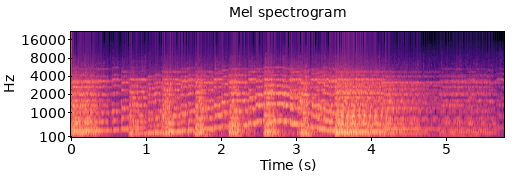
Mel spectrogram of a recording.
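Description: Organ music cue opening an act of an old-time radio drama: a melody climbs and falls, then settles on a long held chord that grows quieter near the end.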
